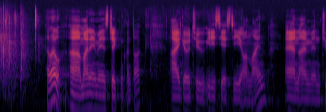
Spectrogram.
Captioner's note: applause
